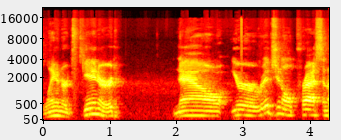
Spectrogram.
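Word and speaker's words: Lynyrd Skynyrd: biggins skinner ladies and gentlemen the first album pronounced leonard skinnard now your original press and unfortunately i do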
